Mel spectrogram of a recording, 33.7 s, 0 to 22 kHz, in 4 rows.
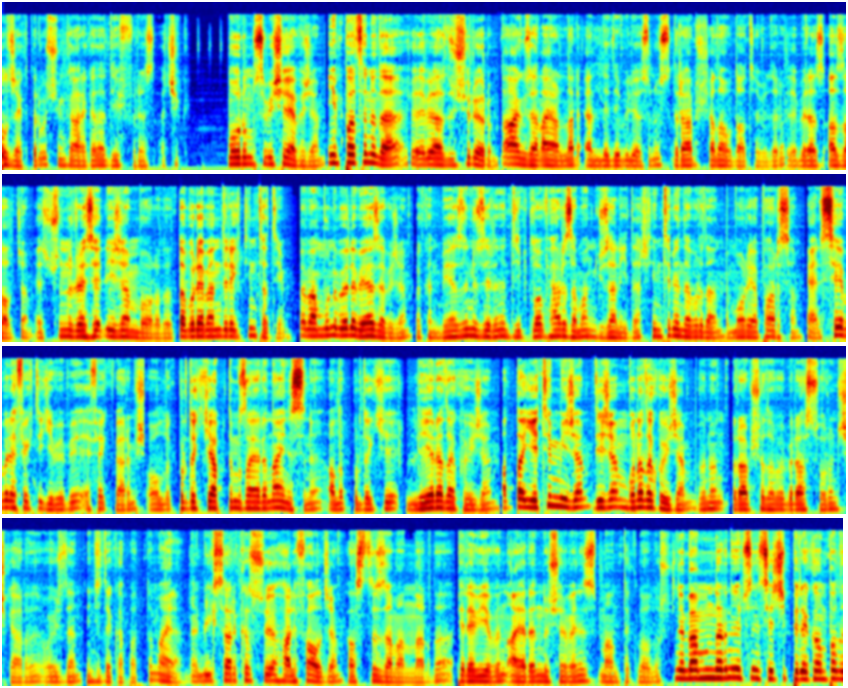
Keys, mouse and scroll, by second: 12.5 double click, 13.7 double click, 21.8 typing, 27.6 double click, 28.7 space, 31.0 space, 32.0 right click.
